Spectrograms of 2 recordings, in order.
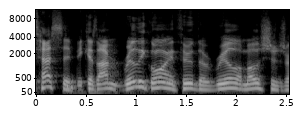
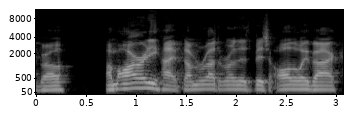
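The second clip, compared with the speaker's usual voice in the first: ordinary talk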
